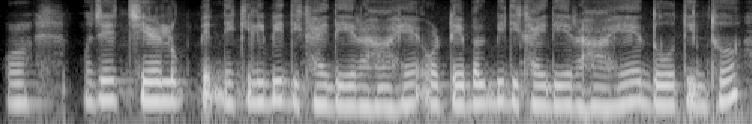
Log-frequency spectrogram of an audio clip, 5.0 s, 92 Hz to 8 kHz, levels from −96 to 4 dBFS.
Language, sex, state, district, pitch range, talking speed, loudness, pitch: Hindi, female, Arunachal Pradesh, Papum Pare, 185-215 Hz, 250 wpm, -19 LUFS, 200 Hz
